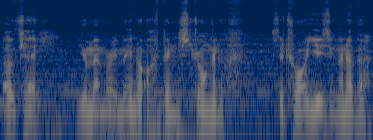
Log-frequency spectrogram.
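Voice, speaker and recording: A man's voice: fairly low pitch, fairly even intonation, quick pace, mellow, muffled recording, soft background music, close to an everyday voice. A man playing a patient, grave wizard teacher in a fan audio drama. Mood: concerned.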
